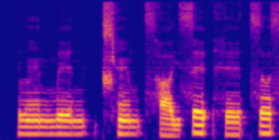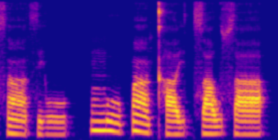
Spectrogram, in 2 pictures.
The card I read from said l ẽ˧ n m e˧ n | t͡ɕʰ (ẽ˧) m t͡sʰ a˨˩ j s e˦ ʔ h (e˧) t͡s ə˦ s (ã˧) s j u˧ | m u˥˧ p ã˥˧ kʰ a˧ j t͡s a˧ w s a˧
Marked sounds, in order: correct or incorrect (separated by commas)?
correct, correct, incorrect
